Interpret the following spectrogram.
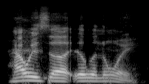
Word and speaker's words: Illinois: Laura, how is Illinois, as the locals pronounce it?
